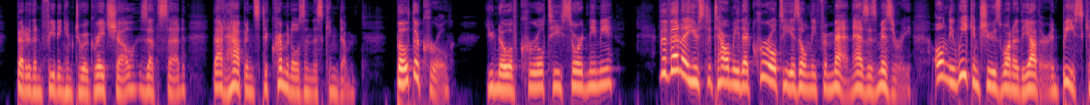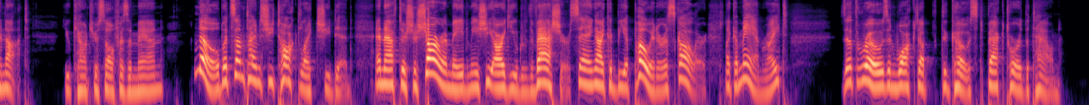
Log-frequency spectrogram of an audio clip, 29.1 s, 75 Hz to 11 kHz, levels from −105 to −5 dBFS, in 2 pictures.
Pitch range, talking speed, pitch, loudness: 150-210 Hz, 200 wpm, 175 Hz, -25 LUFS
